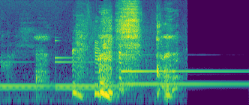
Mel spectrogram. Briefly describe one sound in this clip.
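A man groans close by.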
